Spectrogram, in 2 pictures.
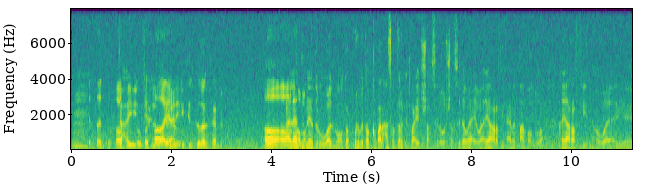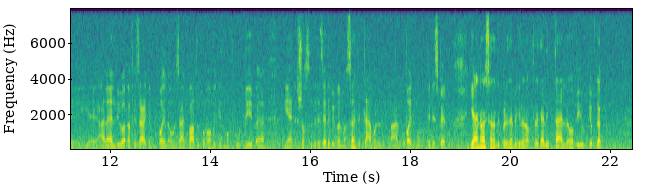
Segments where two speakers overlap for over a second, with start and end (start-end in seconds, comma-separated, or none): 0.9-2.2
